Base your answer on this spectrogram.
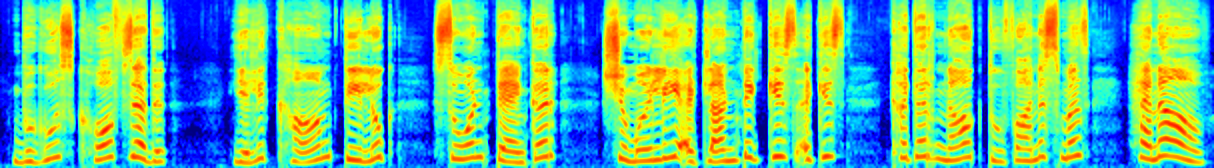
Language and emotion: Kashmiri, fearful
